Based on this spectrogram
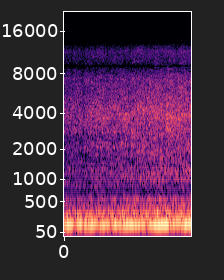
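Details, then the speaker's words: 686 bhp time-attack Toyota MR2, running after battery recharge: deep, steady low drone with constant tone, no knocks or misses; normal running. "so yeah it's ready for the track baby sounds sick yeah man"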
